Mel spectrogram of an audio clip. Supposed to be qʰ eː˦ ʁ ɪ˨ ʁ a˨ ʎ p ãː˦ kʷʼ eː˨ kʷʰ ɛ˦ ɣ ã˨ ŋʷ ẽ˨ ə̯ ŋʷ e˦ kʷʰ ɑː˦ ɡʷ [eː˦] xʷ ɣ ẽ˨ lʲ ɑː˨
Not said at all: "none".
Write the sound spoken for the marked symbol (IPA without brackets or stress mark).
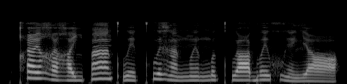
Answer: eː˦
